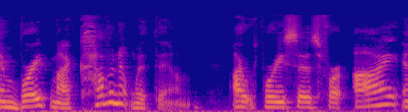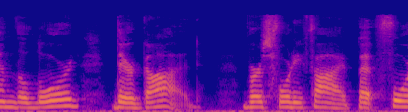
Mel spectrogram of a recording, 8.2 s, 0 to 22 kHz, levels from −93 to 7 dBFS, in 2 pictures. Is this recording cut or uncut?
cut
